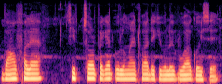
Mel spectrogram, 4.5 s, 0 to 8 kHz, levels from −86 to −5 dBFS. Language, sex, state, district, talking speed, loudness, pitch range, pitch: Assamese, male, Assam, Sonitpur, 120 wpm, -14 LUFS, 120-130 Hz, 125 Hz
